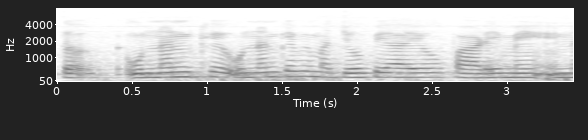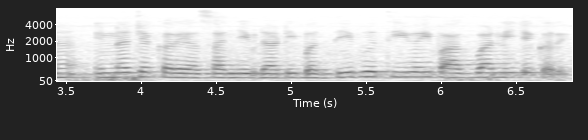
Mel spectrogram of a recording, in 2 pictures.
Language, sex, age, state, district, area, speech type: Sindhi, female, 45-60, Gujarat, Kutch, urban, spontaneous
